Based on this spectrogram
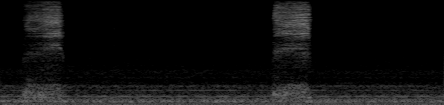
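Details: Two separate breathy hisses, about two and a half seconds apart, from a wild barn owl nest where an adult brings its fledgling a large rat. A low background hum runs throughout.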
